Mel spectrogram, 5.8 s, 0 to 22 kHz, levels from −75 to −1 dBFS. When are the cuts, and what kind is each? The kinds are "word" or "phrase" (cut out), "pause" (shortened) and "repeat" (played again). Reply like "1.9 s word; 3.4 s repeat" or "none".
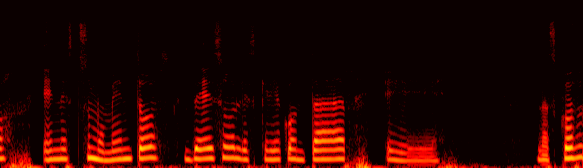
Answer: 1.8 s pause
